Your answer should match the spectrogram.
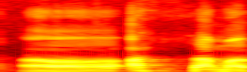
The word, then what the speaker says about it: الثمر: یو بله خبره دی کې واورئ، البیتو کې به مونږ دا لام باندې تلفظ هم کو، ال به وایو، ال. او الثمرو کې به دا لام نه وایو، دا حمزه به ډایرکټ د ثا سره میلاوه.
